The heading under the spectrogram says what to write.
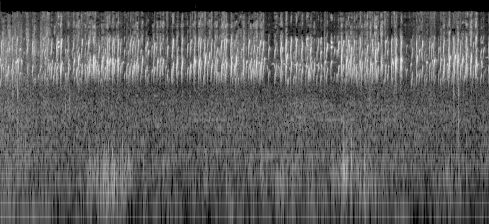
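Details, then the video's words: A European goldfinch sings a continuous, fast, high twittering of liquid notes and buzzy trills, pouring on without pause. "بتبتة الحسون"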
